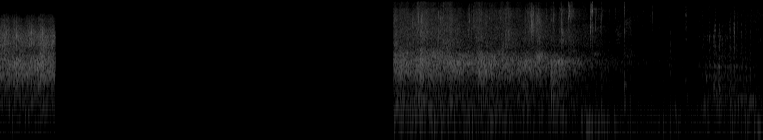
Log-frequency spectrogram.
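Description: An audience at the IACE podium applauds to welcome Nancy Pearcey: brief clapping, a gap of silence, then a full burst of applause that gradually thins and fades.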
